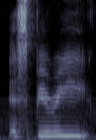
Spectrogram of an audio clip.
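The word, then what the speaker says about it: esprit: Leip de lev 24 colorage mister by florine lar by the same illustrator we have espiri spirit I don't think you pronounce the t espiri cottage monolie album a colorier and Again, really thick paper.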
